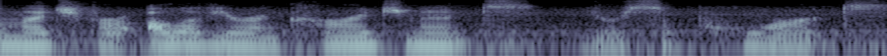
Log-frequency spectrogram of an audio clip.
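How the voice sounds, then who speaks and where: A woman speaks very slowly in a very deep, low voice. Audible room echo and noticeable background noise surround her. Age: 50s. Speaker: herbal remedy livestreamer. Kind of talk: casual livestream chat. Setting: TikTok live stream. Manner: rambling, halting.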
